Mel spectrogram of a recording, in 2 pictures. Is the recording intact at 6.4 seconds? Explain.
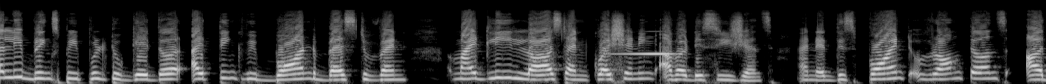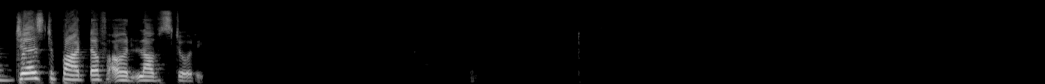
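No, 6.4 s falls inside a loudspeaker feedback squeal from 6.03 to 6.89 s: the mic picks up its own speaker, so a 1.6 kHz tone swells over about half a second to roughly the speech level.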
